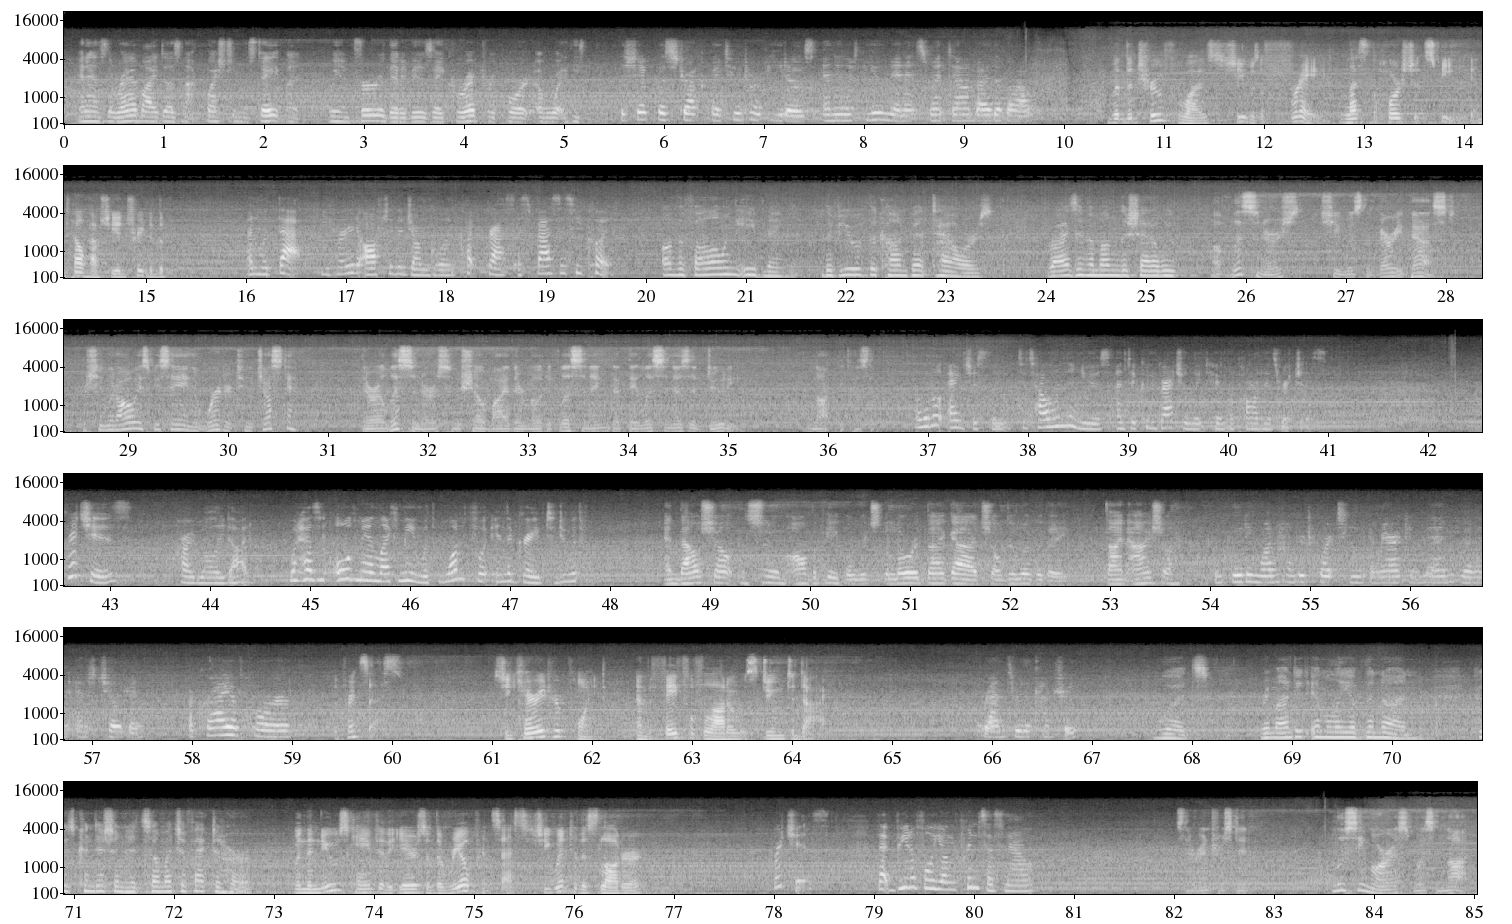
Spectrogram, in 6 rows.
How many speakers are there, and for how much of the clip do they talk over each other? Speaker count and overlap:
6, no overlap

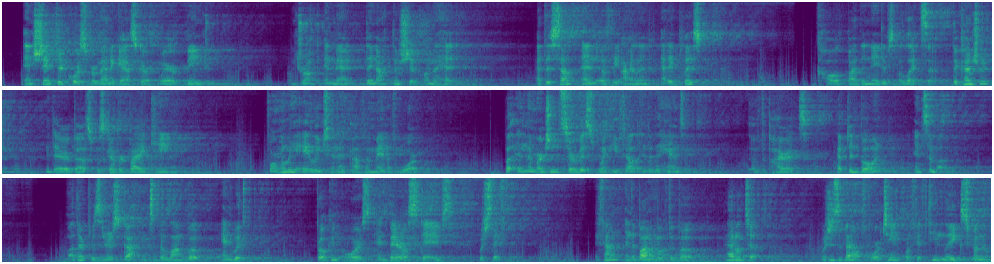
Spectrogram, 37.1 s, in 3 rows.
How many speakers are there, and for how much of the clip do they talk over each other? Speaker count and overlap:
1, no overlap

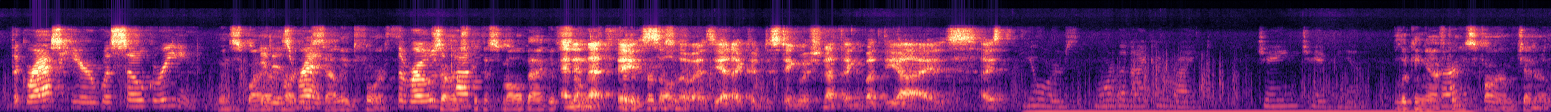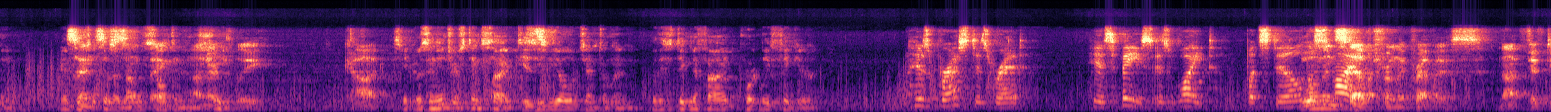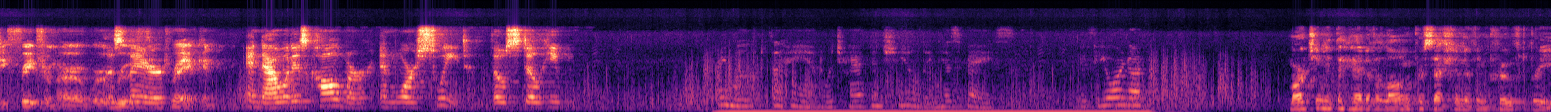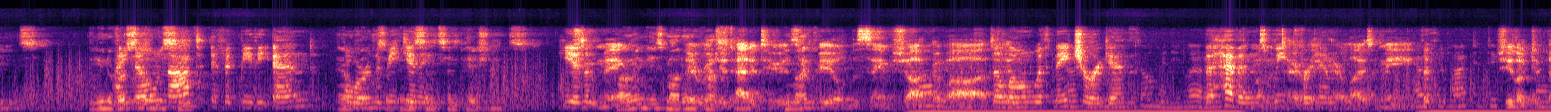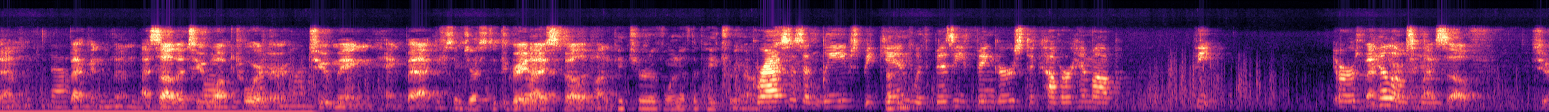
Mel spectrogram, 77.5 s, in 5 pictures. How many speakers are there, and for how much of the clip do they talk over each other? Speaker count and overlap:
4, about 39%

